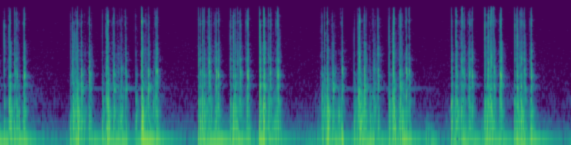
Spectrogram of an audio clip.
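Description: Fingertips type on a compact mechanical keyboard with plastic keycaps on a white desk. Bursts of quick, clattering keystrokes come in short runs separated by brief pauses. Each press gives a deep, full thock with a bright click on top.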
